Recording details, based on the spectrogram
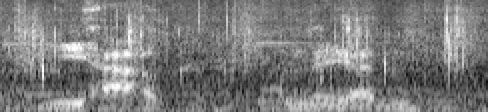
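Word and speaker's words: Geilo: It's spelt gay though, but I've read that it's pronounced Yeehaw on some details.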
